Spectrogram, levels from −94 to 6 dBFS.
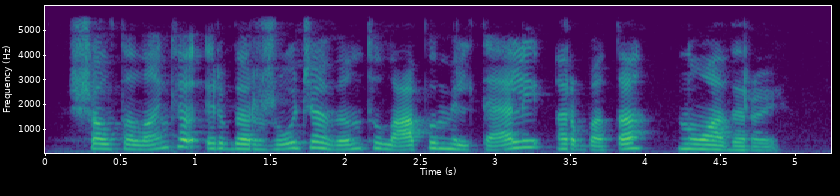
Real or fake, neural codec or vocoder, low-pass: real; none; 5.4 kHz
